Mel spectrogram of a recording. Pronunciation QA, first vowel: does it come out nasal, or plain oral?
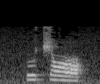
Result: oral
